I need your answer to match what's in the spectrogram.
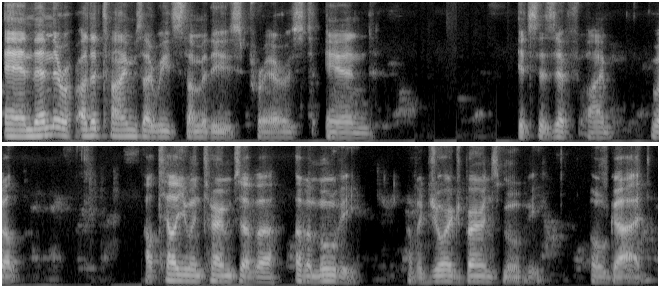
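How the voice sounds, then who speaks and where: A man taking part in an online class, sharing personal reflections in a halting, thoughtful way. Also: mid-range voice, steady tone, vocal fry, darkish tone. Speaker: class participant. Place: online video meeting.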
